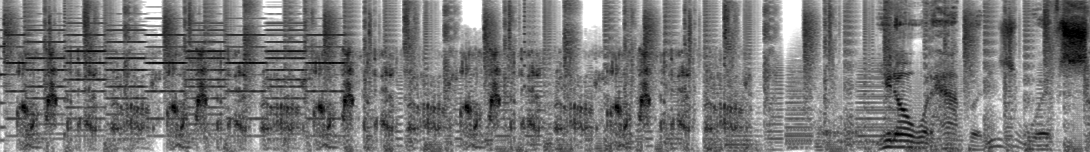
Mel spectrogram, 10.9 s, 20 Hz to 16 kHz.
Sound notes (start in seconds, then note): 8.5 Cerberus growling as it corners JackONado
